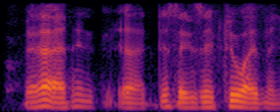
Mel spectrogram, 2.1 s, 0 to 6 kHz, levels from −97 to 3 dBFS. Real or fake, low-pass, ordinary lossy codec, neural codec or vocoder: fake; 5.4 kHz; none; codec, 16 kHz, 1.1 kbps, Voila-Tokenizer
